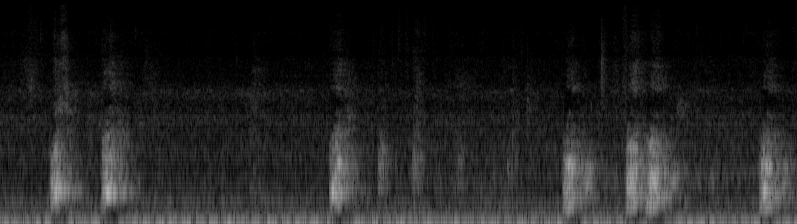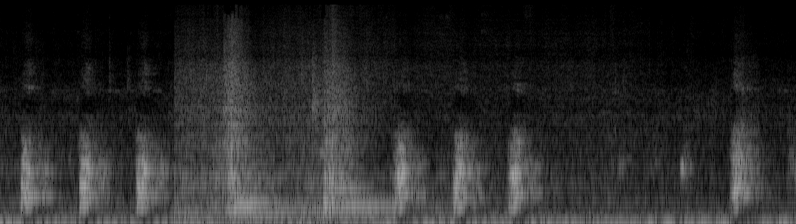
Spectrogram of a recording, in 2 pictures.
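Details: A long run of repeated barks from Leo the German Shepherd as a tractor goes past the house, barks coming in pairs and singles every second or so, with a loud rattling engine burst midway.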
